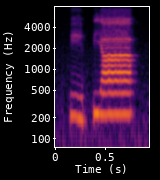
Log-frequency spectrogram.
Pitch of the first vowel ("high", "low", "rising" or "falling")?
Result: falling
